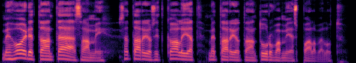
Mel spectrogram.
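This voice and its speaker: A man's voice: medium pitch, expressive, no room sound, studio quality, natural voice. A man voicing a swaggering, boozy middle-aged drunk in an audiobook. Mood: cocky. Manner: cocky, swaggering.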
